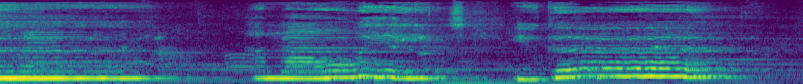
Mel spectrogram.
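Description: Live folk music from steel-string acoustic guitar and violin, a melody of long held, gliding notes in phrases that break off briefly about two and four seconds in.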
